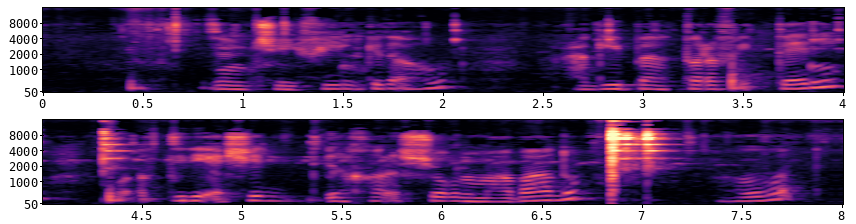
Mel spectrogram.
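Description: Small plastic beads clink softly as they are handled.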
